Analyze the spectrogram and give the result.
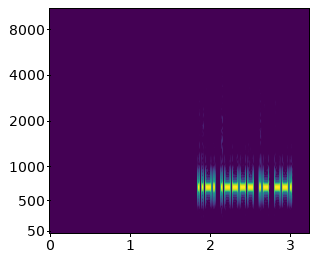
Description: Morse code, heard as a keyed tone, about 52 wpm, 700 Hz. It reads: F1AG
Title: DXCC-100 Call Signs - 4 Characters - 50wpm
